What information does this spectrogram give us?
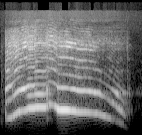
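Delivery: high, loud imitated child's wail; mock kid scream. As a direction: shriek like a hurt child. Kid cries after getting hurt.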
